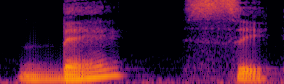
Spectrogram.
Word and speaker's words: baisser: Ba, okay, because A and E together will produce the sound E. Baisser, baisser.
